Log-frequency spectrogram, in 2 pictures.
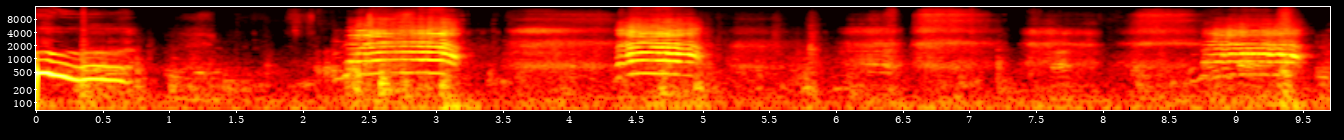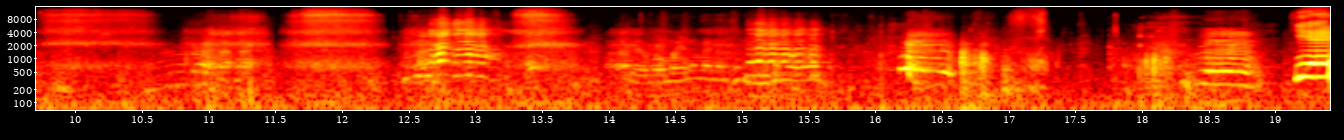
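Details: Little goat, playful and hard to catch, giving repeated tremulous bleats with a shaky, vibrato quality, some high and thin, spaced every second or two, with people chatting softly in the background and its mother nearby.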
